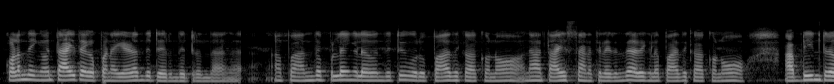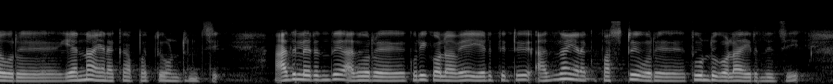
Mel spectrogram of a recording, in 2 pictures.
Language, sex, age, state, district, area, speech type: Tamil, female, 60+, Tamil Nadu, Nagapattinam, rural, spontaneous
